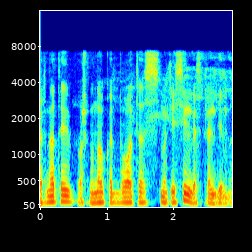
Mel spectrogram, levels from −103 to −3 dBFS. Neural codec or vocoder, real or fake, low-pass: codec, 16 kHz, 4 kbps, FreqCodec, larger model; fake; 7.2 kHz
